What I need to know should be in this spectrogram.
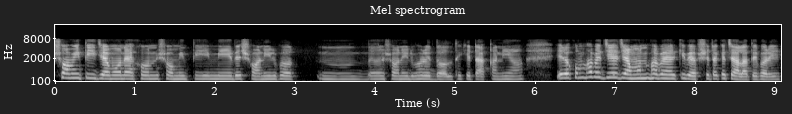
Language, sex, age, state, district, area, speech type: Bengali, female, 45-60, West Bengal, South 24 Parganas, rural, spontaneous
